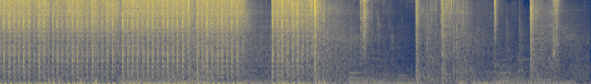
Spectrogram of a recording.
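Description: Enemies opening fire in the space game Starfield, a loud dense machine-gun burst that breaks into separate sharp shots and distant booms.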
